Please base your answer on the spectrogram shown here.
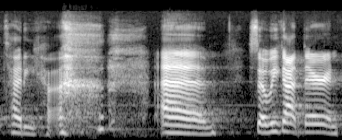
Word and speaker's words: Tarija: And through moving to different countries during that time, we ended up back in Bolivia in Tarija, which nobody can pronounce, but it's Tarija.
